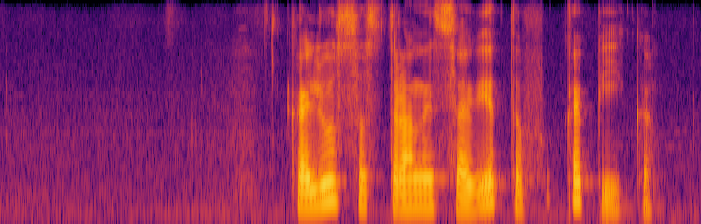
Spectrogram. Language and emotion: Russian, neutral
